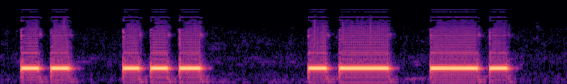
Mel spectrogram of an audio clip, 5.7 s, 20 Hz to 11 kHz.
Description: Morse code, heard as a keyed tone, about 8 wpm, 650 Hz. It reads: IS AN
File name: jh8cbh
